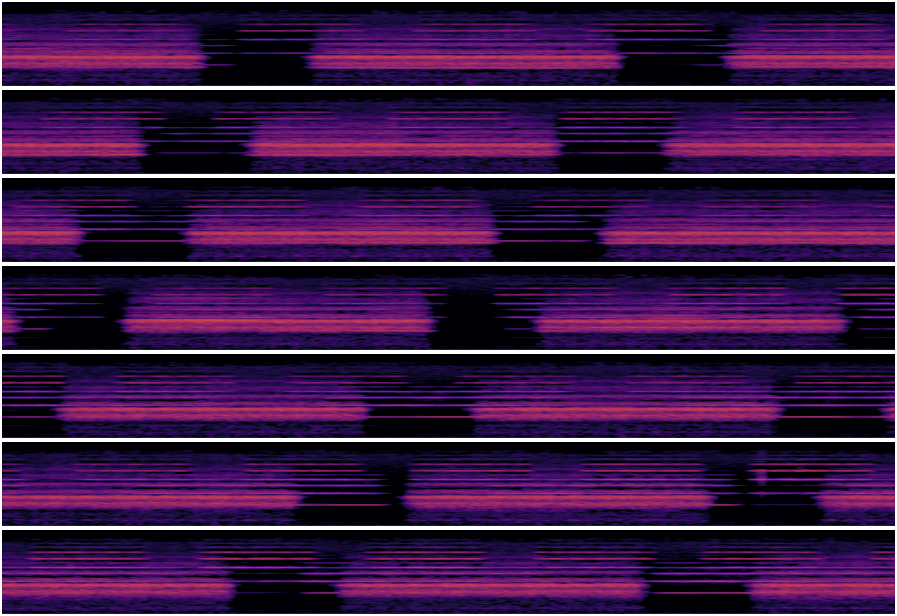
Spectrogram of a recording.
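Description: Experimental electronic music: a buzzing, ring-like tone pulses on and off about once every two seconds, each pulse lasting about a second and a half, with faint steady high tones above it.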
